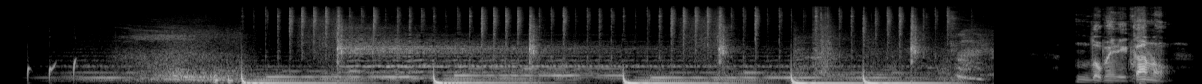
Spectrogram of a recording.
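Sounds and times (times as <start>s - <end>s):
whoosh with musical tones: 1.0s - 2.7s.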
